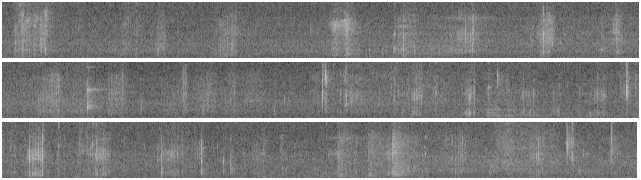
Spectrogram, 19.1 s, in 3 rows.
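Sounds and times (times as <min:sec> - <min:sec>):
person chewing and biting food: 0:03.4 - 0:08.8, 0:09.5 - 0:18.8.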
